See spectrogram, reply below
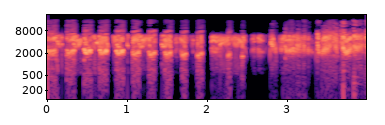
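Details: Swiftlets called in with a lure recording of bright, irregular chirps and twitters grouped in short clusters.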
